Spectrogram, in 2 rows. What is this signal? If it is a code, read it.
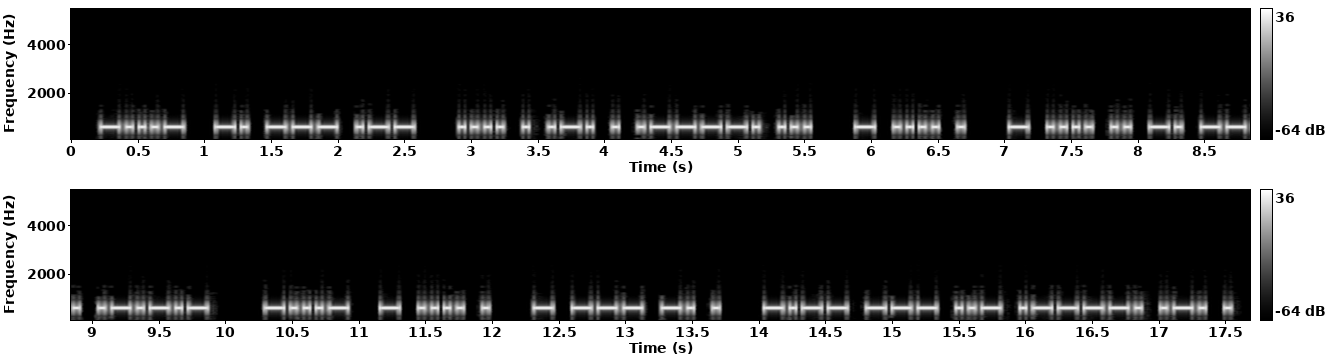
Morse code, heard as a keyed tone, about 25 wpm, 600 Hz. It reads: <BT> NOW HERE'S THE THING. <BT> THE TONE YOU'RE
